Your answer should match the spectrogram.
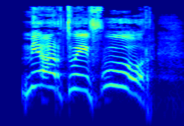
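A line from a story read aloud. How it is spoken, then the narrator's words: Teenager screaming. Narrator (Russian): завопил подросток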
